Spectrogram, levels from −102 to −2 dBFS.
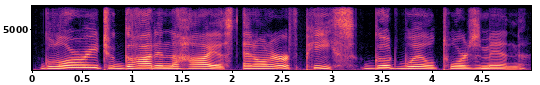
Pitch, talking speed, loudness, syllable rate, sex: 235 Hz, 170 wpm, -15 LUFS, 4.0 syllables/s, female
